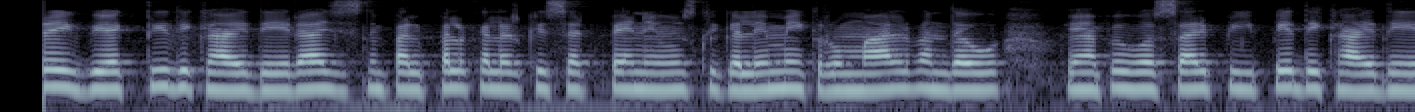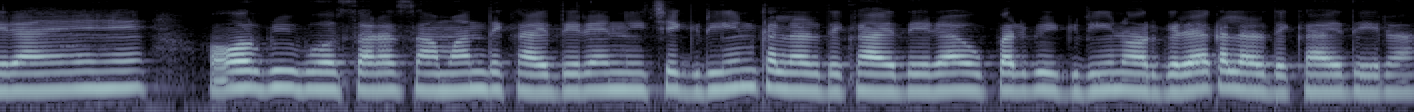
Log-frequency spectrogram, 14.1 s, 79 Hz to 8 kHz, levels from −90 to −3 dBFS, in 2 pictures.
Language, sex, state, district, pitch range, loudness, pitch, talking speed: Hindi, female, Bihar, Jahanabad, 195-210 Hz, -32 LUFS, 200 Hz, 235 wpm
